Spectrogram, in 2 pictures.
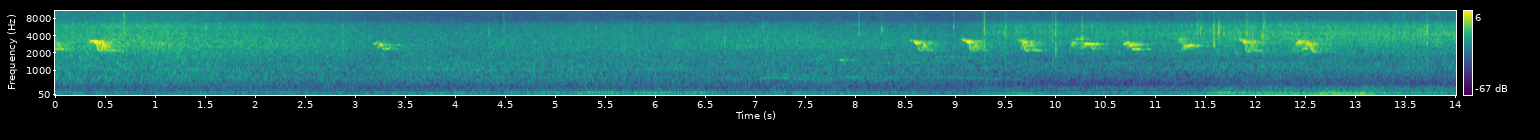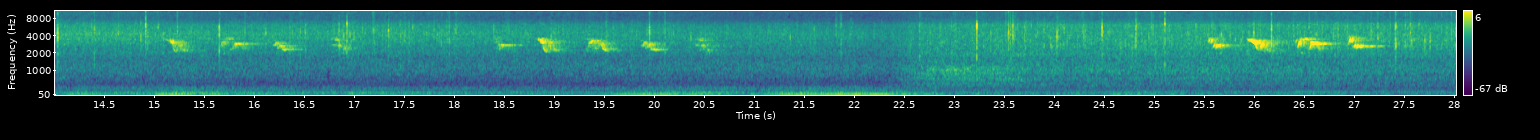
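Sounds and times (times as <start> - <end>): light rain patter: 0.0 - 28.0
songbird chirping: 0.0 - 28.0
low rumble: 19.6 - 27.5.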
